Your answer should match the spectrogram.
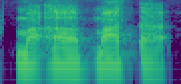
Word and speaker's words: mata: For us, I think it's the emphasis is on the first first syllable, mata.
